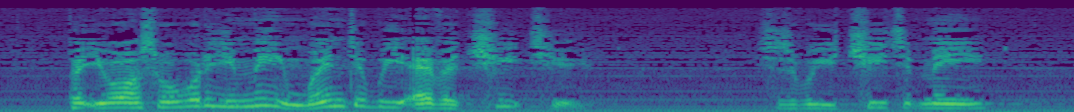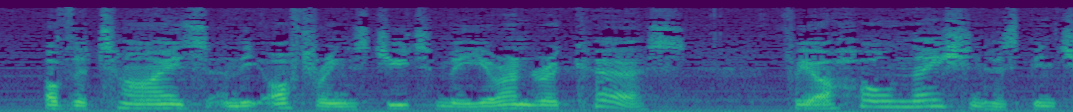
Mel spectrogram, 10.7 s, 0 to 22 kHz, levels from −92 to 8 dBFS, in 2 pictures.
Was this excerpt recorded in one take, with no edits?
yes; 0 cuts

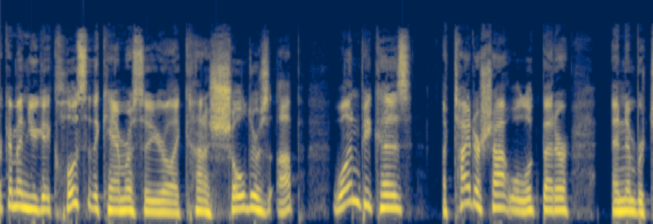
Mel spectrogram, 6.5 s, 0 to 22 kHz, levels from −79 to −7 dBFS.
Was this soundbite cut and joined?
no; 0 cuts

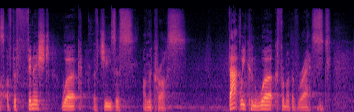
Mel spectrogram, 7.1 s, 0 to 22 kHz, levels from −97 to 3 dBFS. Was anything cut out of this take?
yes; 3 cuts; at 2.7 s, 4.8 s, 5.8 s

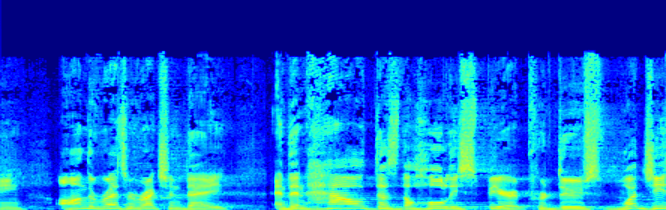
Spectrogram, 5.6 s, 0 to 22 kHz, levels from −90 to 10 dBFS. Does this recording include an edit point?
yes; 1 cut; at 2.2 s

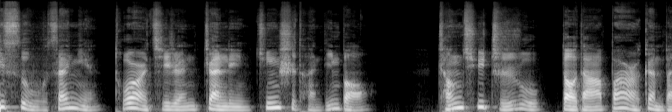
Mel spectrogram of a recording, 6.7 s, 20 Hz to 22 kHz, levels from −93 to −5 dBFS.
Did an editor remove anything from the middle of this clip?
yes; 2 cuts; at 1.1 s, 5.5 s

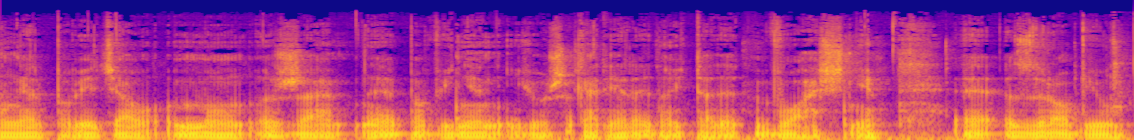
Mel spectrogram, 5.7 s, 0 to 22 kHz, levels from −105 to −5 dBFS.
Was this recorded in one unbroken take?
no; 2 cuts; at 2.9 s, 3.7 s

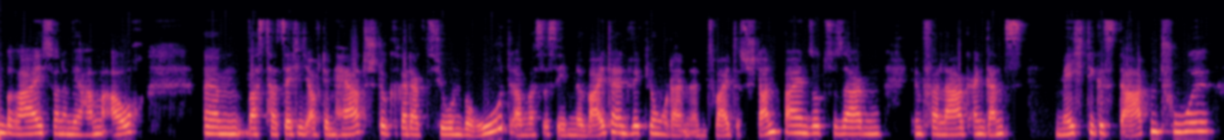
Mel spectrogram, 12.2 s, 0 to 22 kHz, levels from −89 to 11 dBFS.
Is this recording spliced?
no; 0 cuts

